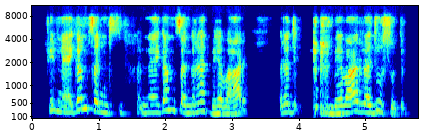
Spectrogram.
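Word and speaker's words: ऋजुसूत्र: फिर नैगम संग्रह व्यवहार व्यवहार रजु सूत्र, कोई कोई रिजु सूत्र बोल रहे थे, यहाँ रिजु सूत्र नहीं होगा, है ना, री नहीं है, ठीक है।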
